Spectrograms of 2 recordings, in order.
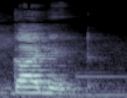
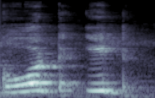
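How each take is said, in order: First: The t sounds like a d. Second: The vowel is a long 'oh' sound. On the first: "वो बोलते हैं गॉड it" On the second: "जब हम बोलते हैं ना गोट इट"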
